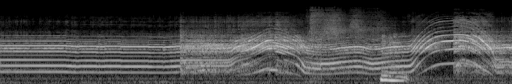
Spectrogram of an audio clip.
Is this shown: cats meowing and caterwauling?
yes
